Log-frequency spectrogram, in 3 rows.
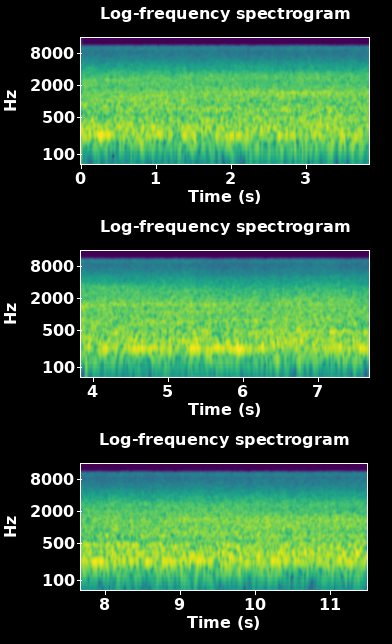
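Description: Kyushu Shinkansen 800 series train passing slowly: a steady rushing noise with a faint low hum underneath, unchanging in level.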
